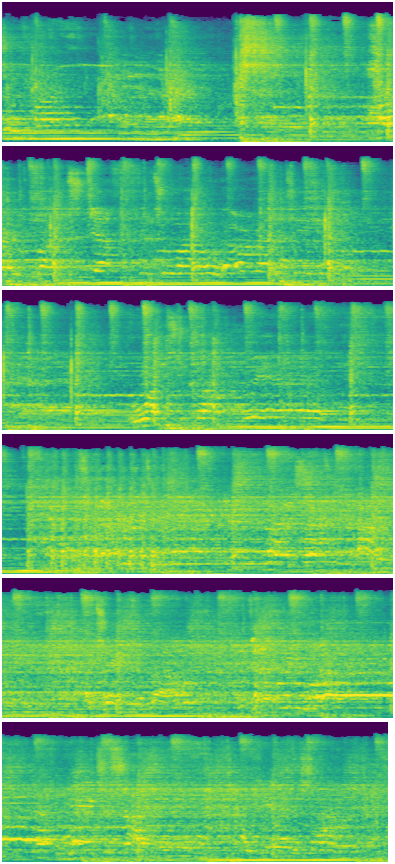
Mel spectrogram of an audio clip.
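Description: A metal band playing live in a large hall, heard from the audience: a male lead vocal over guitars and keyboards, with the full drum kit and bass coming in hard about three seconds in and carrying on to a steady heavy groove.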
